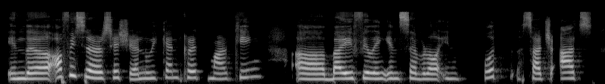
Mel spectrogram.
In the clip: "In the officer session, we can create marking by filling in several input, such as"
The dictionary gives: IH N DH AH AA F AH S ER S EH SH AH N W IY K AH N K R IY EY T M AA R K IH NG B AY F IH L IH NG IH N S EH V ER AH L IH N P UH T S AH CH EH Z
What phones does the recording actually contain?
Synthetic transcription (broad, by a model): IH N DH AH AA F AH S ER S EH SH AH N W IY K AH N K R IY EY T M AA R K IH NG B AY F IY L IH NG IH N S EH V ER AH L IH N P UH T S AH CH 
